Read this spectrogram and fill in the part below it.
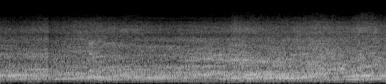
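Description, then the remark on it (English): Loud, continuous roar of race car engines revving as the drivers do several hot laps around a dirt track to check the gears and warm up the cars, dirt flying; a steady dense drone with rising and falling pitch as the cars accelerate, no voices. “The drivers do several hot laps around the track to check the gears and get the cars warmed up.”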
